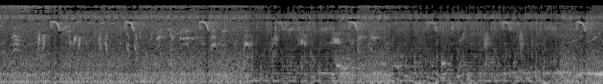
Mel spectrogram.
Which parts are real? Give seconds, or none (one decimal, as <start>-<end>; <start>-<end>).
0.0-2.5; 3.4-3.9; 5.6-6.0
